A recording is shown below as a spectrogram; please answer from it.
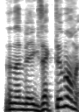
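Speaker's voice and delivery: ordinary delivery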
